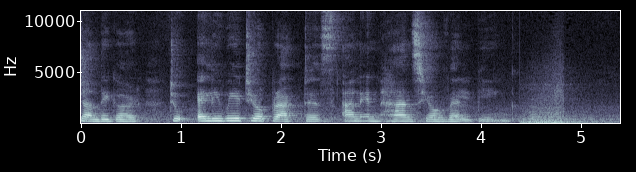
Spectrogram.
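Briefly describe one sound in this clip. A woman speaks calmly and clearly into a close microphone.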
